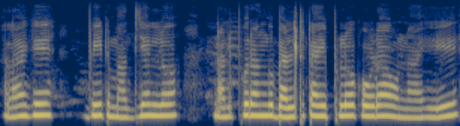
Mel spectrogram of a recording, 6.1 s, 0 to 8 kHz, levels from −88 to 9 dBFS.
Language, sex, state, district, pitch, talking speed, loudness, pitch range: Telugu, female, Telangana, Hyderabad, 255 Hz, 100 wpm, -15 LUFS, 230-260 Hz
